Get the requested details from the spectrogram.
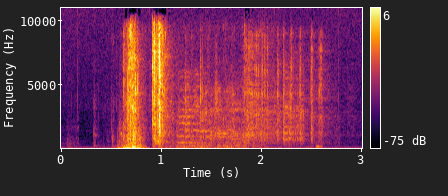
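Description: The thick, unwieldy outer door of a large fruit cellar in a basement gives a couple of loud thunks, then drags open with a long grinding scrape that fades after about two seconds. No voices.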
